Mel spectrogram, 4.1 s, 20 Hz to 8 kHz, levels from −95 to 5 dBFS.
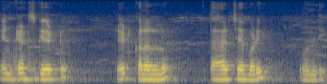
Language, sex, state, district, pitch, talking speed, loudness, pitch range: Telugu, male, Andhra Pradesh, Visakhapatnam, 145 Hz, 100 wpm, -16 LUFS, 135-150 Hz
